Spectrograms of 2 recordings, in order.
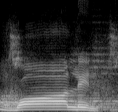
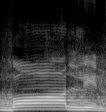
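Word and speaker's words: الضالين: গাইরিল মাগদুবি আলাইহিম ওয়ালা দলিন ওখানে তো কেউ দালন করে না ওয়ালা দল্লিন তাই না এই যে দল দল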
